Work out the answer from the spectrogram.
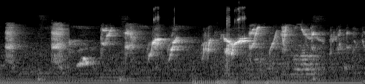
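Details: Jalak starling in lively song for bird tutoring: a tumbling mix of scratchy chatters and clear whistled slurs, notes overlapping in quick succession, with a steady low hum behind.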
